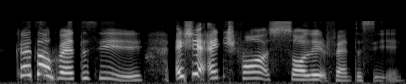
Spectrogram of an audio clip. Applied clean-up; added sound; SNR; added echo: neural diffusion model UNIVERSE++.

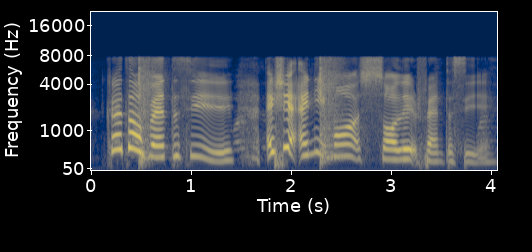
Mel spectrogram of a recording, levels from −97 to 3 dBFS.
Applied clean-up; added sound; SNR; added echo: none; Snare drum; 17 dB; none.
